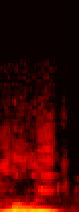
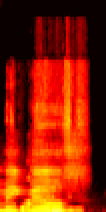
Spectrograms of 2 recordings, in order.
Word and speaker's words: Meek Mill: It's not Malik. I feel like come on, Meek Mills. Meek Mills.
